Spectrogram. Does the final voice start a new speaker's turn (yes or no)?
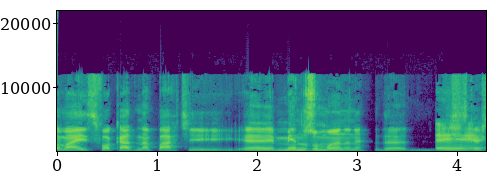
yes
